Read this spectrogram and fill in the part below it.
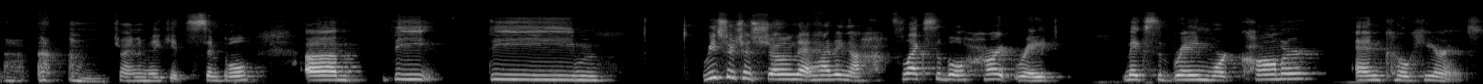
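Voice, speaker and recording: A woman instructor giving an informal guided relaxation lesson, speaking haltingly with many pauses. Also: medium pitch, darkish tone. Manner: halting, hesitant, with frequent pauses and throat clearing. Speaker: instructor leading a breathing exercise. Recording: roomy, echoing sound.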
